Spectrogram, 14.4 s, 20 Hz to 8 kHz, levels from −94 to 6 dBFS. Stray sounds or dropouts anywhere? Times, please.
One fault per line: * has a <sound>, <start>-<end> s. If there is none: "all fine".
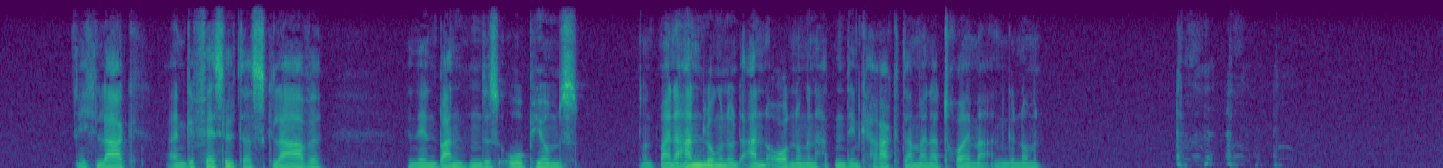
* has a cough, 11.8-12.9 s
